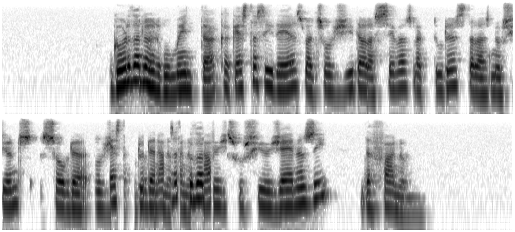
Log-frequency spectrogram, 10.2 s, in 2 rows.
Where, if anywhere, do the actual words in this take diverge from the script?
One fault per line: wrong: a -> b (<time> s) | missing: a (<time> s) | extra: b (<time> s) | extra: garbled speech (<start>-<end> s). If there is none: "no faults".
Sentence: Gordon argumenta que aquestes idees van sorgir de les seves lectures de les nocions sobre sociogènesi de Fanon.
extra: garbled speech (6.0-7.4 s)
